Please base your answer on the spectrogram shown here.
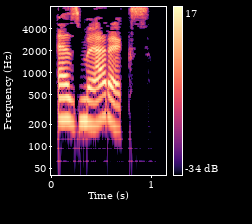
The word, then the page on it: asthmatics: British English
